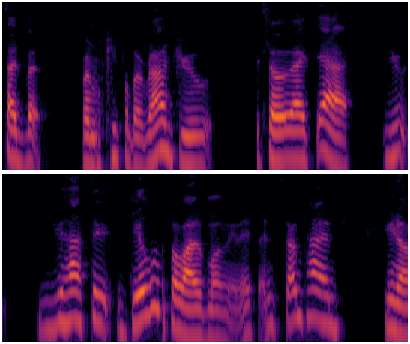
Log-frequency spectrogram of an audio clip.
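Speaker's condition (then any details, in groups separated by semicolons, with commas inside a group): Cerebral palsy; mild speech impediment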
